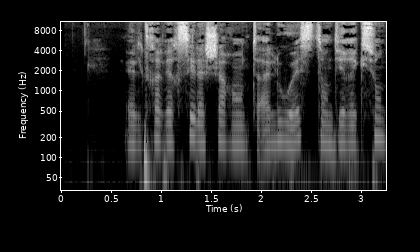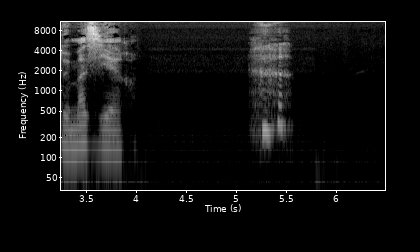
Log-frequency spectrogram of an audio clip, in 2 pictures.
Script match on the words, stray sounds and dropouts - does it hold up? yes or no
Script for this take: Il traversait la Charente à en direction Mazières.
no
